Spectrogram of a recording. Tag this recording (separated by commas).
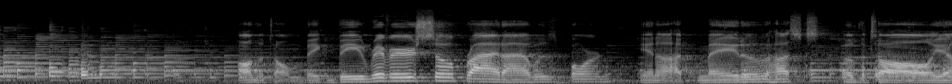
Music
